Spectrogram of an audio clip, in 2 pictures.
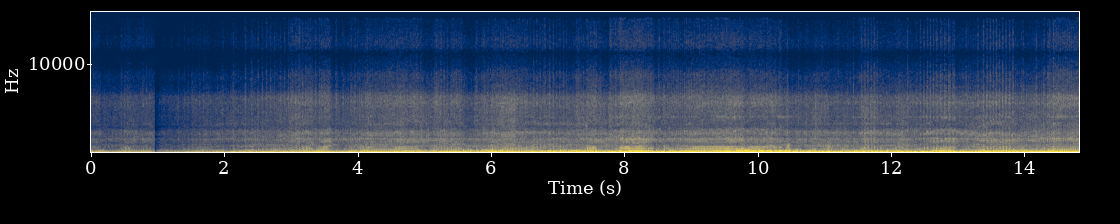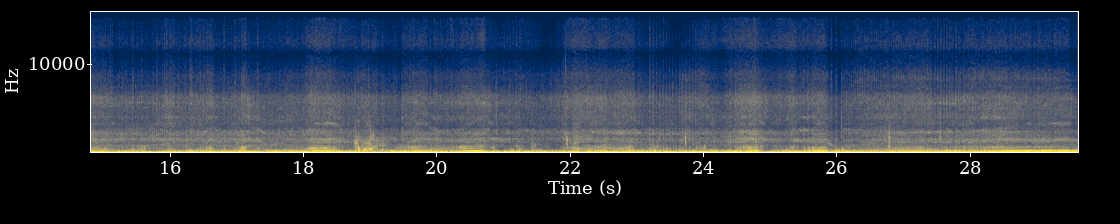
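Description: Dirt bike engine heard close up from on board, revs rising and falling again and again as the throttle is worked along a rough track. It builds in loudness over the first few seconds.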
